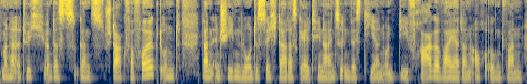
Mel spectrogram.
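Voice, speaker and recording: A woman's voice: low voice, vocal fry, a little mellow. A woman talking casually as an interviewee.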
